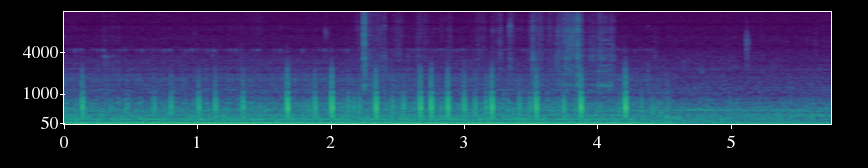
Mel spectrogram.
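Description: Chewing of crispy bacon close to the microphone: many small, irregular crunches and clicks that stop about four and a half seconds in, with a few sharper crackles between about two and four seconds in. A steady low hum runs underneath.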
